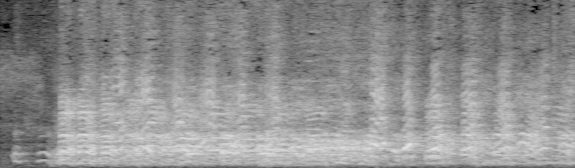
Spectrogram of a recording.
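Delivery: high, loud cackle; a loud, strained cackle. Acted. Laughing after let go let God.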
